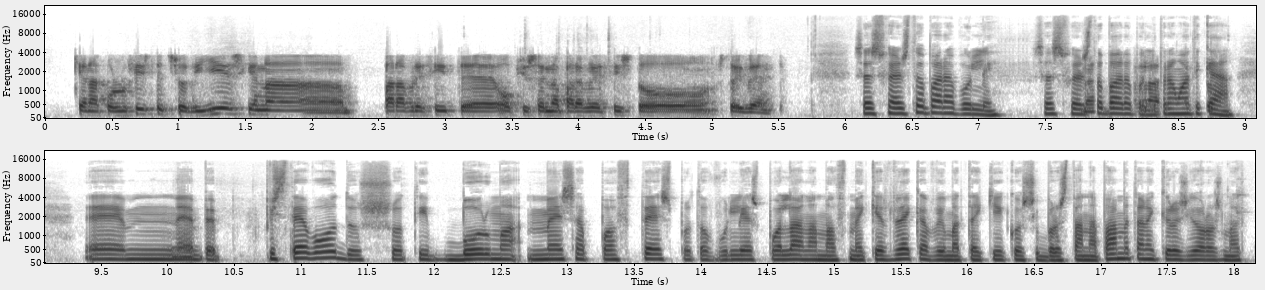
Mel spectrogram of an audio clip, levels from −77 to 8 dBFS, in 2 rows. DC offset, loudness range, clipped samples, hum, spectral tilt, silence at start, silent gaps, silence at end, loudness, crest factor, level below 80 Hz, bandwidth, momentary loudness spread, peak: under 0.1%; 1 LU; under 0.1%; none; -5.5 dB/octave; 0.2 s; none; 0.05 s; -13 LUFS; 14 dB; -50 dBFS; 15.5 kHz; 6 LU; 0 dBFS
